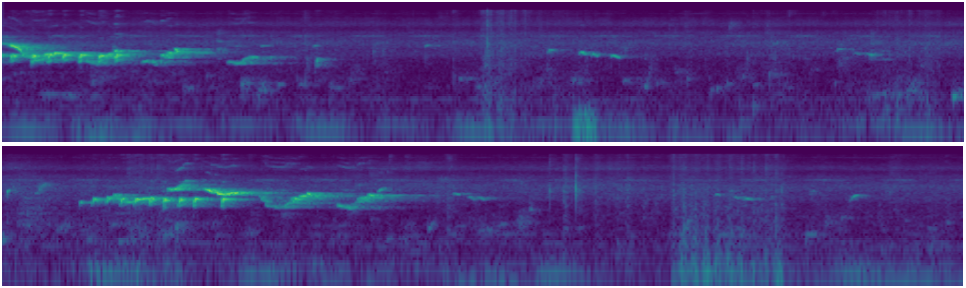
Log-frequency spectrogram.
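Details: A Javan pied starling, noted for dancing, gives two long chattering phrases of harsh buzzes and rising whistles, with a quiet stretch between them. Soft knocks and a low hum sit in the background.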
